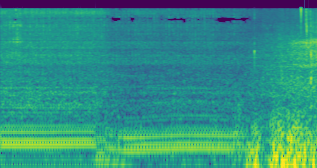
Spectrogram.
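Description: A mower engine idles with a steady low hum.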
